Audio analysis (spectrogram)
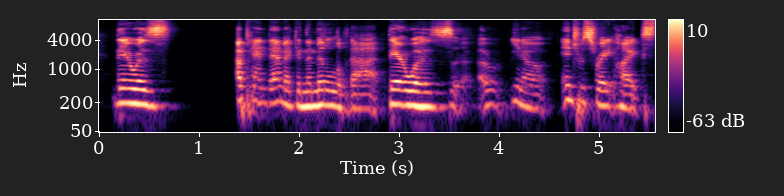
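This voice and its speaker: A woman speaks at a moderate pace in a fairly low, somewhat breathy voice. Her tone is dark and mellow, with ordinary pitch variation. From Sudan. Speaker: tech company CEO and co-founder. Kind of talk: conference panel talk.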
